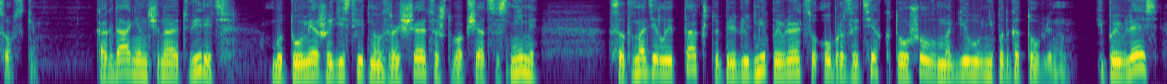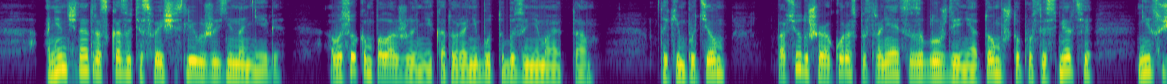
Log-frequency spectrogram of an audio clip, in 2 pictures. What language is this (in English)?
Russian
